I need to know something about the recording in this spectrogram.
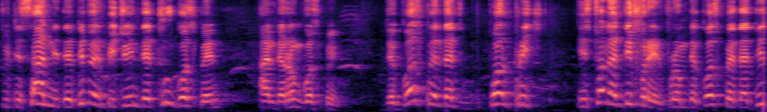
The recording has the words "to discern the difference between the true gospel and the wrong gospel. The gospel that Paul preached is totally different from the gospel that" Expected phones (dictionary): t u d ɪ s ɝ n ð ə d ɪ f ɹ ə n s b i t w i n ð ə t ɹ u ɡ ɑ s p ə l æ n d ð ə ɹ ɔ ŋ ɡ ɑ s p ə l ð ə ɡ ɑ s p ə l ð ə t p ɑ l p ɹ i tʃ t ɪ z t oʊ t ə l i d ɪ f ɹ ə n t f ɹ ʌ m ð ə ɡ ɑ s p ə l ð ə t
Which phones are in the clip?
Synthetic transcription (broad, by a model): t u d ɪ s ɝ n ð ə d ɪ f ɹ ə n b i t w i n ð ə t ɹ u ɡ ɑ s p ə l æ n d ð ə ɹ ɔ ŋ ɡ ɑ s p ə l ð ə ɡ ɑ s p ə l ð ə t p ɑ l p ɹ i tʃ t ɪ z t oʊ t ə l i d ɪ f ɹ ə n t f ɹ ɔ m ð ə ɡ ɑ s p ə l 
